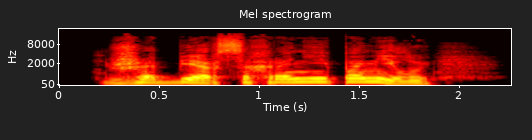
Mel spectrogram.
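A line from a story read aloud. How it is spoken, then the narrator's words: Breathless exclamation. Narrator (Russian): выдохнула Беллис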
